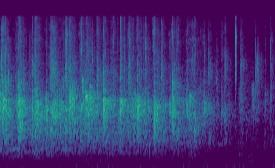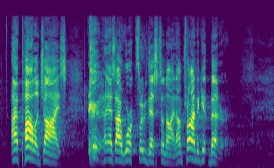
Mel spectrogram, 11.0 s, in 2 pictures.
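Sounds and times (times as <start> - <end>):
audience clapping hands: 0.0 - 7.4
speech: 5.7 - 10.0.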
